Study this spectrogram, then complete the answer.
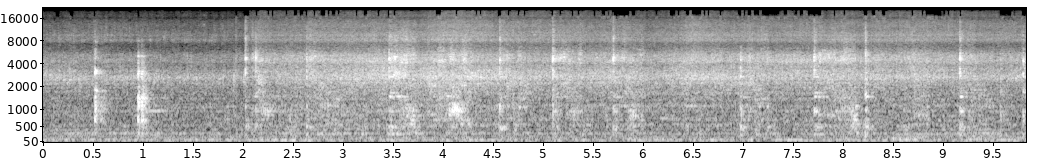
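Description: Chopped tomatoes frying with chicken curry masala in a home kitchen pan, with a continuous close sizzle broken by intermittent stirring scrapes and knocks of the spoon.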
